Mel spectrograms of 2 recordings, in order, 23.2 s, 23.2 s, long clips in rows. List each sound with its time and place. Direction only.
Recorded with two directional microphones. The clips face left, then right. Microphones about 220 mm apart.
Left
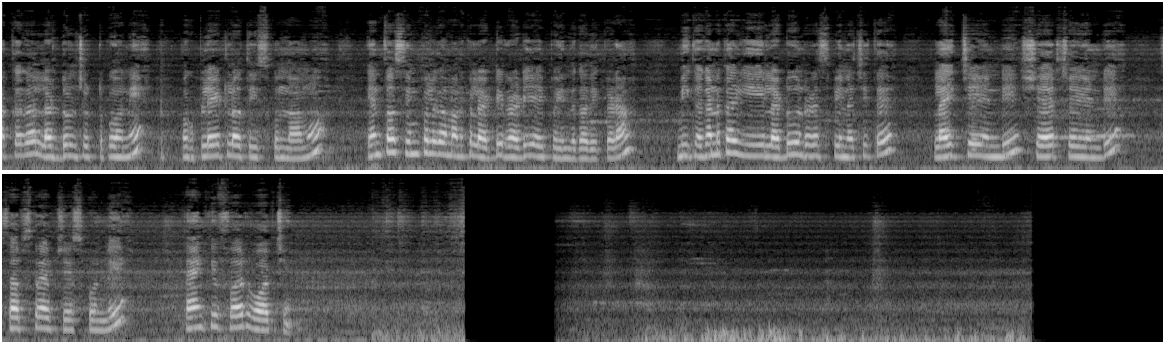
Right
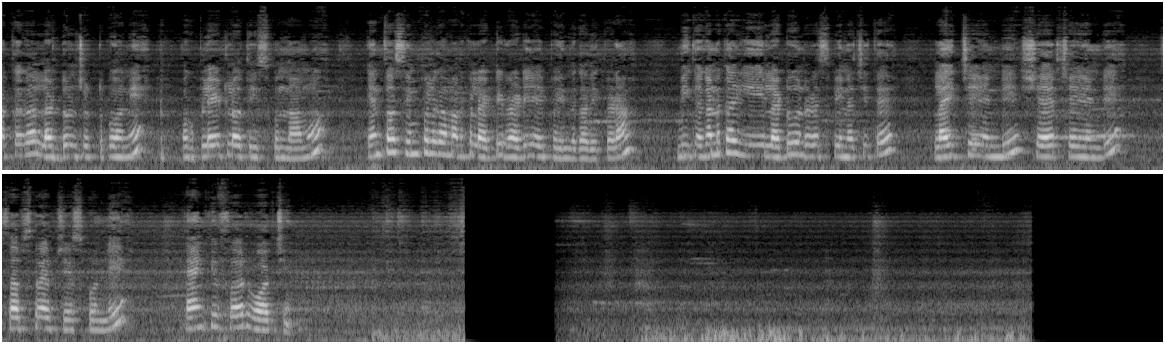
0.1 s a woman's voice: 20° left (ahead or behind)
